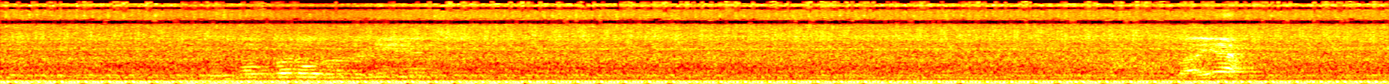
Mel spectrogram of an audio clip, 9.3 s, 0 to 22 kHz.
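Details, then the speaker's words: Mitsubishi 3000GT VR4 with replacement engine: steady, even idle with a smooth low rumble on all six cylinders, no misses, knocks or odd noises; normal idle. "No odd noises or anything of this kind. Engine sounds pretty good."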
